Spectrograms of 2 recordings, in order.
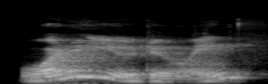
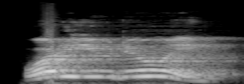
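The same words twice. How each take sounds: First: It sounds polite, with only content words stressed. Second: It sounds angry, with every word equally stressed.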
